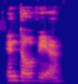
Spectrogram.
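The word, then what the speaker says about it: Endovier: Is it Endoviers? – Endovia.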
